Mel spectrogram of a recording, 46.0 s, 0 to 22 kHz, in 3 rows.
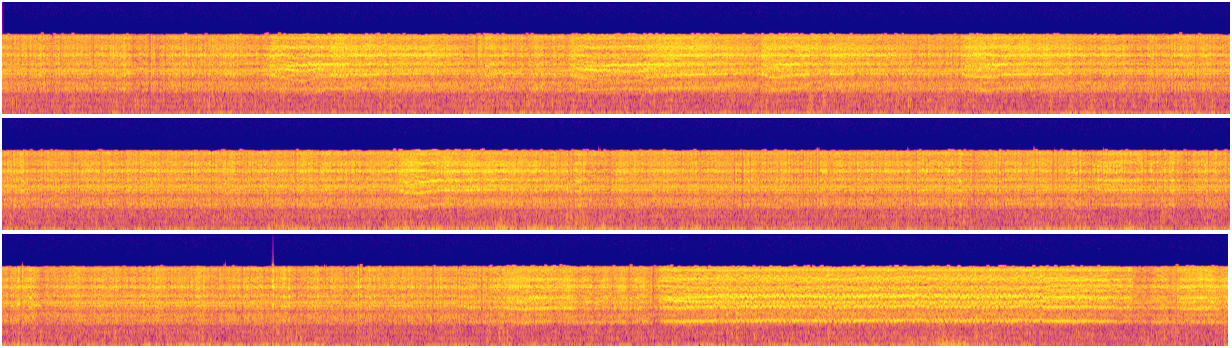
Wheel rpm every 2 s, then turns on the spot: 230, 230, 220, 230, 220, 230, 230, 230, 230, 230, 230, 230, 230, 240, 240, 230, 230, 230, 230, 210, 200, 200, 210.
none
